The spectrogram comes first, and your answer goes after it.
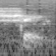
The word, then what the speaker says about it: Cshae: I The, mean, the C, the C and the S, it's silent, so it's Shay. It's pronounced Shay.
